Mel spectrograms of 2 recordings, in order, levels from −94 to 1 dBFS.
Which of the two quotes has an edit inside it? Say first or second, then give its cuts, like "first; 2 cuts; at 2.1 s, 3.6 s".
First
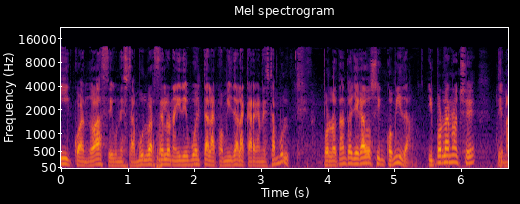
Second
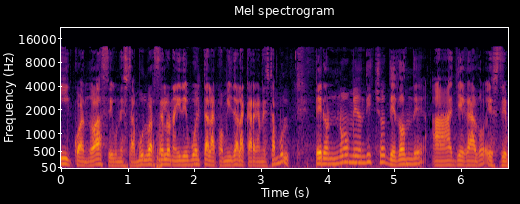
first; 2 cuts; at 3.8 s, 5.4 s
